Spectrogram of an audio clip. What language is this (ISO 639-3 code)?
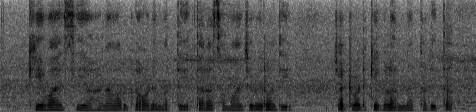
kan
